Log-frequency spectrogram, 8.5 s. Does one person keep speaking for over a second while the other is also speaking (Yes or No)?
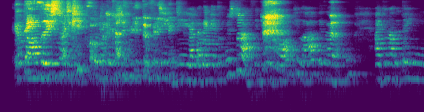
Yes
